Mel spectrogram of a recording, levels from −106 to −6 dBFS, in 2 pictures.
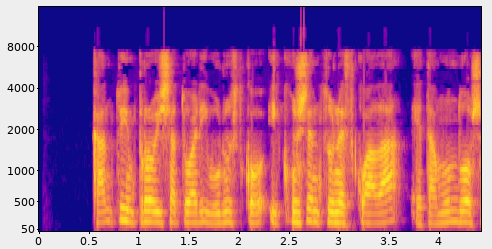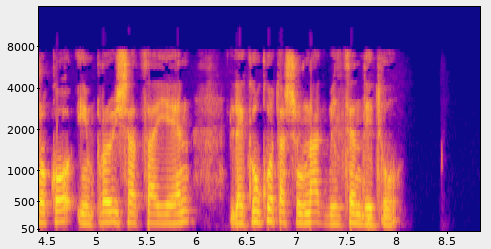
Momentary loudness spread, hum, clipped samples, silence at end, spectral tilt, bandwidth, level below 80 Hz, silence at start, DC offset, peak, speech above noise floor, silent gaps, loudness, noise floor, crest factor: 7 LU; none; under 0.1%; 0.8 s; -3.5 dB/octave; 10.5 kHz; -54 dBFS; 0.55 s; under 0.1%; 0 dBFS; 67 dB; none; -15 LUFS; -82 dBFS; 16 dB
